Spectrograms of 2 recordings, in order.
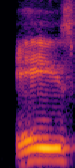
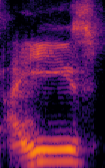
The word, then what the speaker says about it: Aiz: So we're going to do them in order of appearance, and I'm gonna pronounce this A's probably more often than not. It's Aiz, but it's A-I-Z for those who haven't read the book.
